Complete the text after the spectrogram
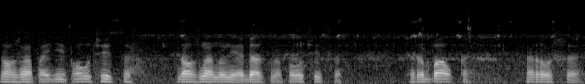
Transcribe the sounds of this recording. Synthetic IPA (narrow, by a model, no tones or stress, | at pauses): d̪ɐlˠʐnapɐjt̪ʲipəlˠʊt͡ɕit̪sə | d̪ɐlˠʐnanonʲɪɐbʲazənːəpəlˠʊt͡ɕit̪sə | t͡ʃəɾɨbalˠkə | xɐɾoʂəjə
